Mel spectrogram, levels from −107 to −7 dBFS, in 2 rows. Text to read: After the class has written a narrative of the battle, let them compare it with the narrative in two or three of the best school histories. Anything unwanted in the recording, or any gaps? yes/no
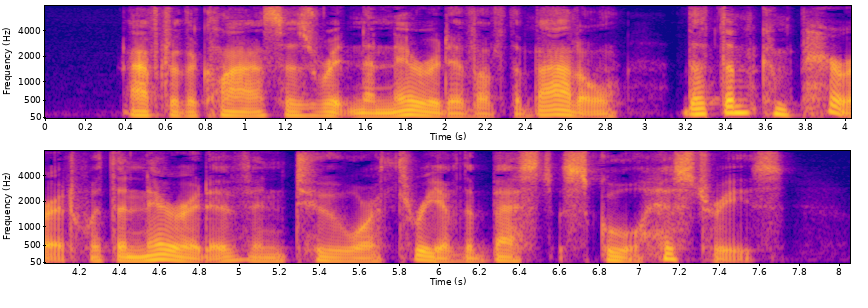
no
